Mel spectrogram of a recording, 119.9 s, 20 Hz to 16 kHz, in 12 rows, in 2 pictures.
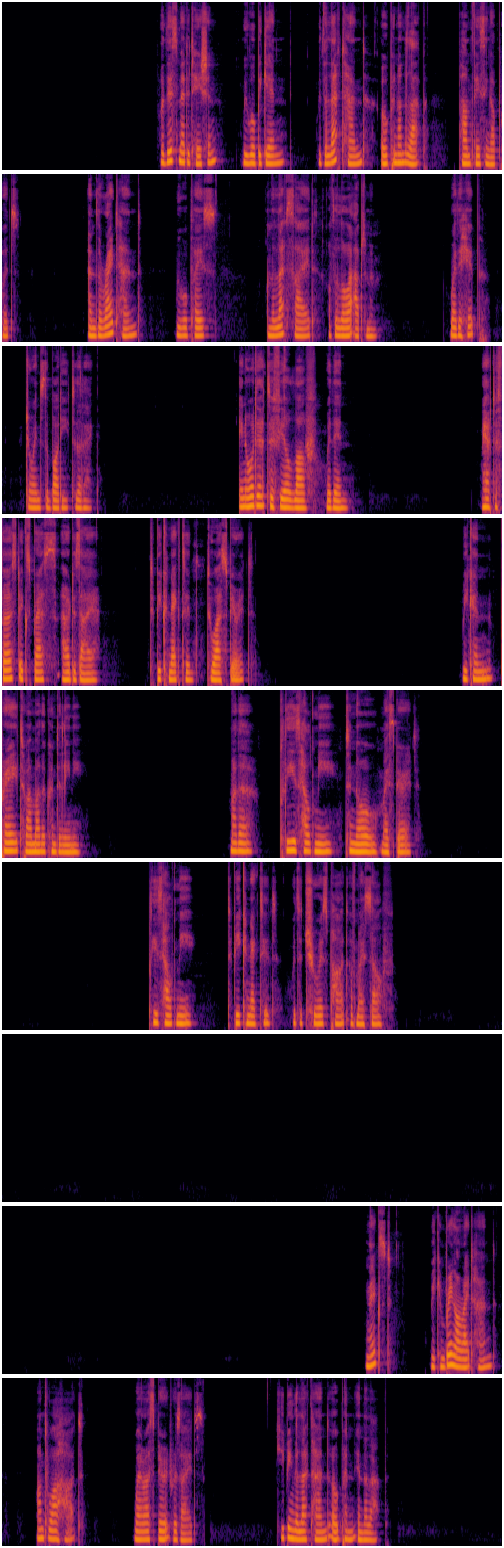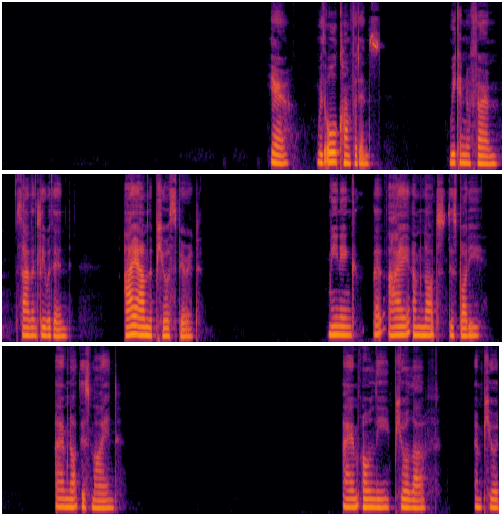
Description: MEDITATION Shri Mataji Nirmala Devi founder 0:00 Delving Deeper All pervading power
